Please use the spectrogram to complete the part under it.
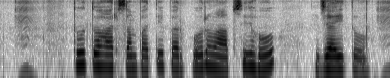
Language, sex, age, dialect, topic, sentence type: Magahi, male, 18-24, Central/Standard, agriculture, statement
